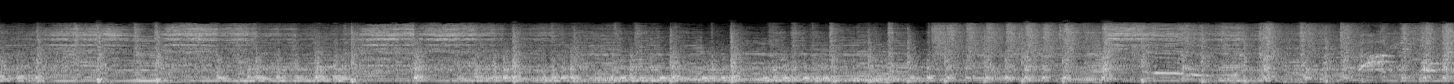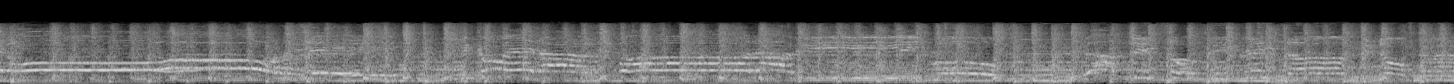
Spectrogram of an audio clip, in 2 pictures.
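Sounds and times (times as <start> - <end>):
drums beat: 0.0 - 29.0
rock band playing live: 0.0 - 29.0
strummed acoustic guitars: 0.0 - 29.0
man singing long notes: 11.3 - 12.4, 13.5 - 24.7, 25.4 - 29.0.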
